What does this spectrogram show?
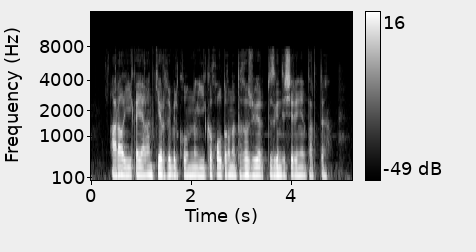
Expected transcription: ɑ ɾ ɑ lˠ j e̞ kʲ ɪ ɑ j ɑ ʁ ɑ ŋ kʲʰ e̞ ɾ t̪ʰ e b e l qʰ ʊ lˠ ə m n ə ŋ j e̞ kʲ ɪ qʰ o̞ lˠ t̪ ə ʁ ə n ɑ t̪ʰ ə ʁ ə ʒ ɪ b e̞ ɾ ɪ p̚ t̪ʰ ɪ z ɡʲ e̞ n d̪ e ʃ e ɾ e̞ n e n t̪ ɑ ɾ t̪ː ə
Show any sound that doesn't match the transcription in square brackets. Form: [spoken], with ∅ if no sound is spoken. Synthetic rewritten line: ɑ ɾ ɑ lˠ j e̞ kʲ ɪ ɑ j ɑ ʁ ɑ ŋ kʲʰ e̞ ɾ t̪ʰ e b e l qʰ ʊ lˠ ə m n ə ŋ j e̞ kʲ ɪ qʰ o̞ lˠ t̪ ə ʁ ə n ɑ t̪ʰ ə ʁ ə ʒ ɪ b e̞ ɾ ɪ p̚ t̪ʰ ɪ z ɡʲ e̞ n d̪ e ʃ e ɾ e̞ n e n [t̪ʰ] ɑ ɾ t̪ː ə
